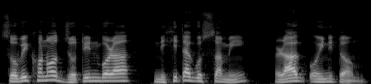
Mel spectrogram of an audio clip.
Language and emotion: Assamese, neutral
